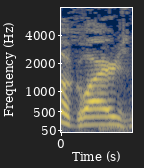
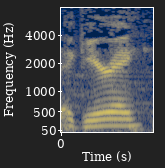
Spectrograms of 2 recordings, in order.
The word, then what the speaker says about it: Aguirre: Did you know Aguirre's name is supposed to be pronounced Aguirre? – Are you serious? – Yeah, he has Latin heritage.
